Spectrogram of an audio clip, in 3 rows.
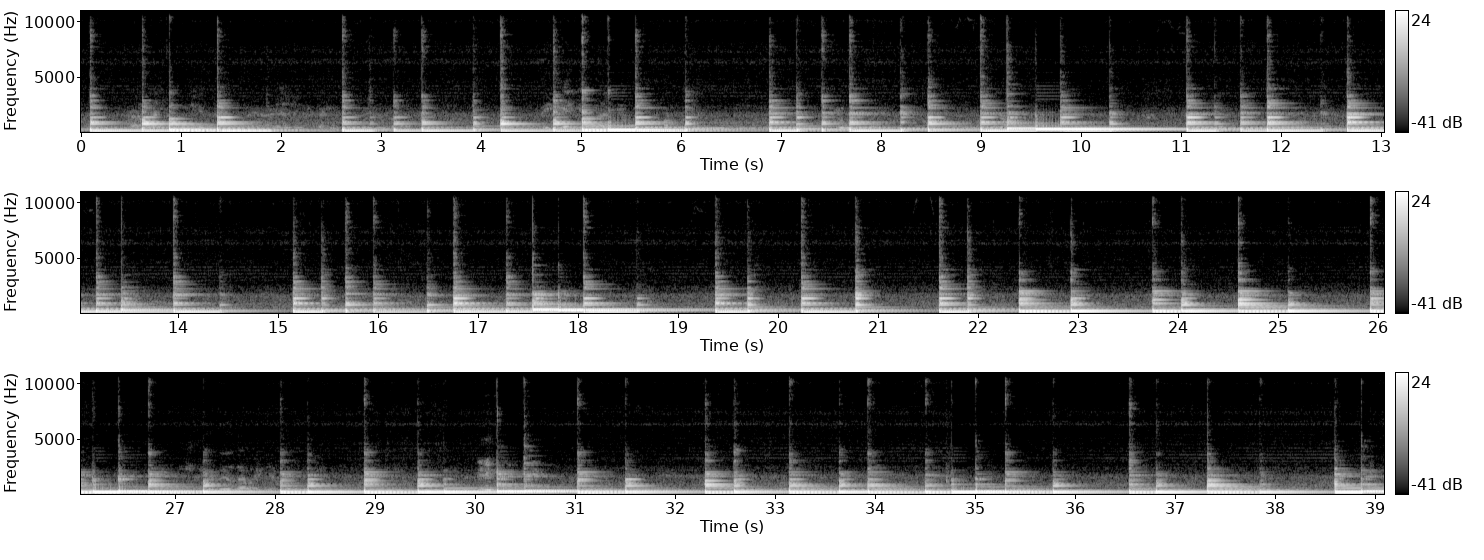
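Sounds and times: steel tongue drum notes: 0.0 - 39.0.

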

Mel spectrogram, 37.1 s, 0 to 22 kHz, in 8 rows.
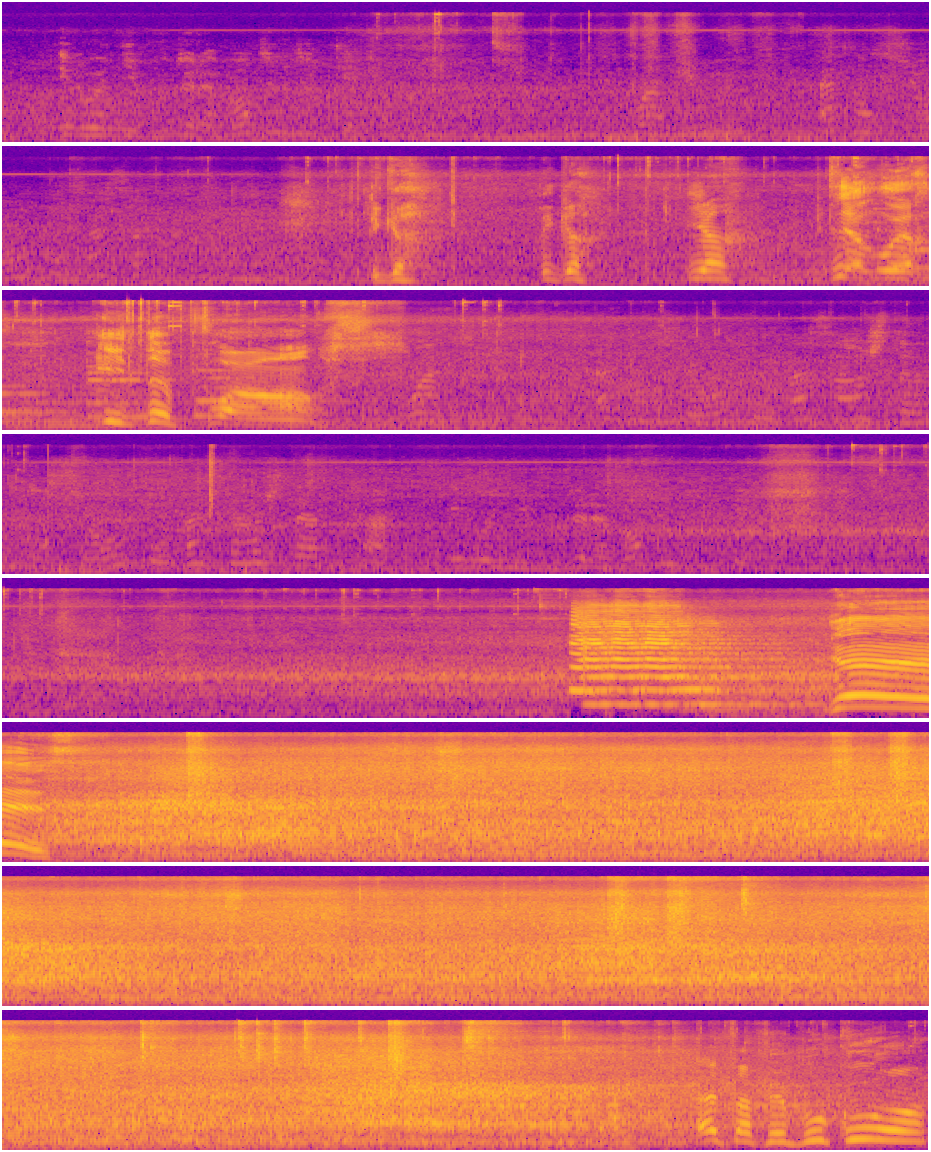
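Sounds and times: train rumbling past: 17.7 - 36.9
train horn blasts: 21.4 - 22.7.

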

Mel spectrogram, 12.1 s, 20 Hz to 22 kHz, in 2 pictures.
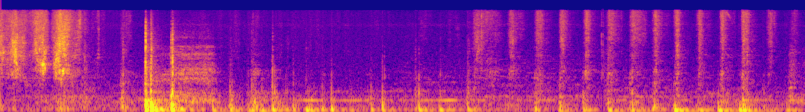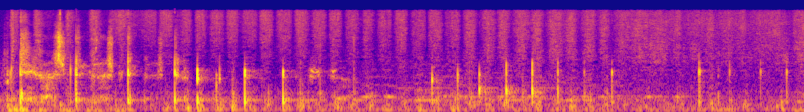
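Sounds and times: hands rubbing and brushing: 0.0 - 12.0.

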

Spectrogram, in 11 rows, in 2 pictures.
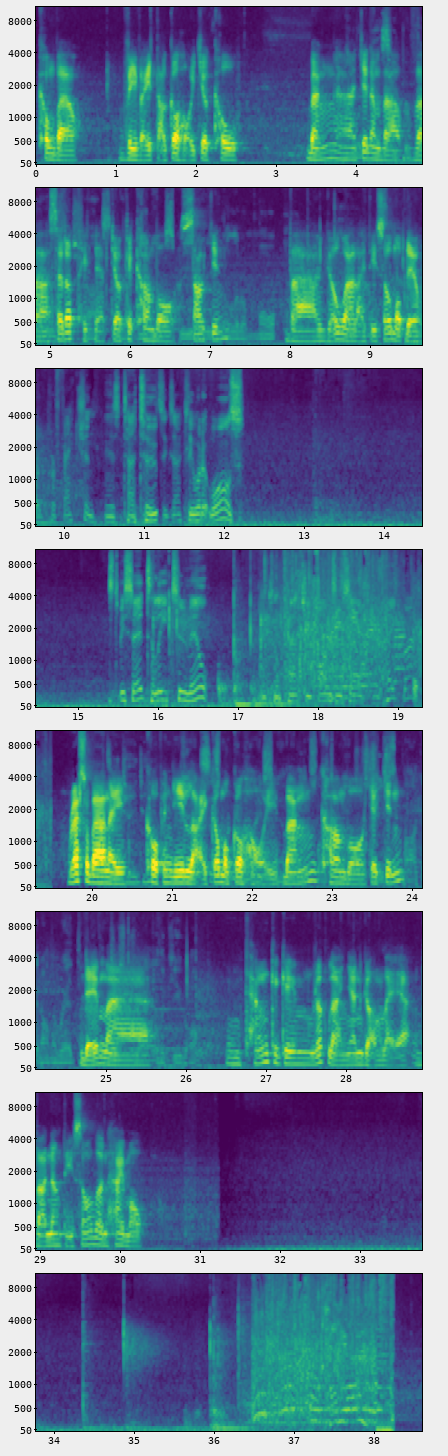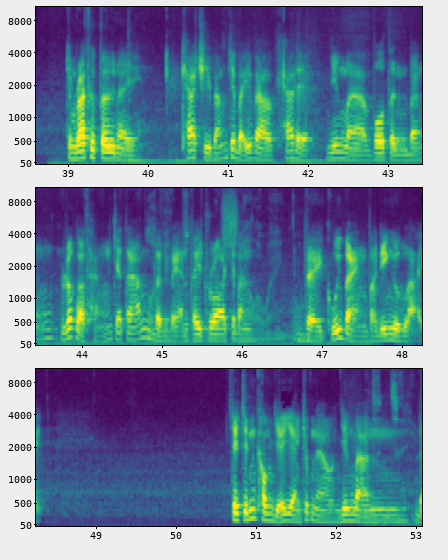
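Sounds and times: commentator speaking: 3.4 - 12.2, 17.3 - 30.3, 39.0 - 48.3, 50.7 - 53.0
crowd applauding: 17.0 - 19.5, 36.3 - 38.3
cue tip striking ball: 34.3 - 36.6, 39.7 - 42.2.

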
